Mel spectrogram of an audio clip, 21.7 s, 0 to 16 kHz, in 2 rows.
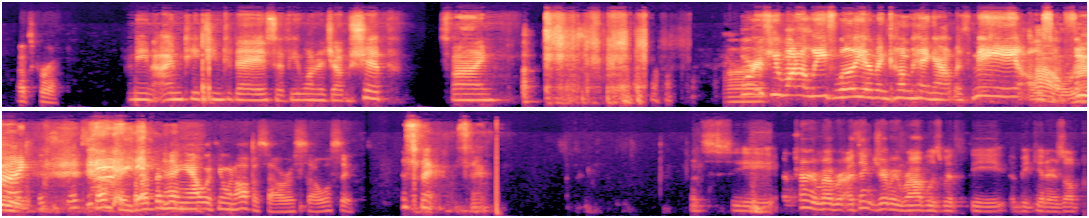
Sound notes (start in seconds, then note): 10.4 laughs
